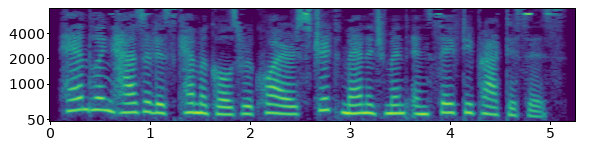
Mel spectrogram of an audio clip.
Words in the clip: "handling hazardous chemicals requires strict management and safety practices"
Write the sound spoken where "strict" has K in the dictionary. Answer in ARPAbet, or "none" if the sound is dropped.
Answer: K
